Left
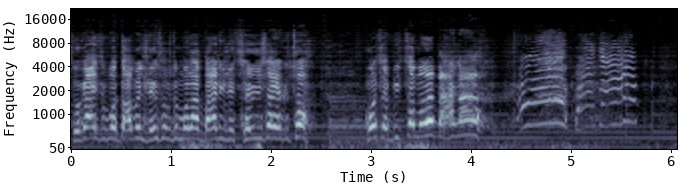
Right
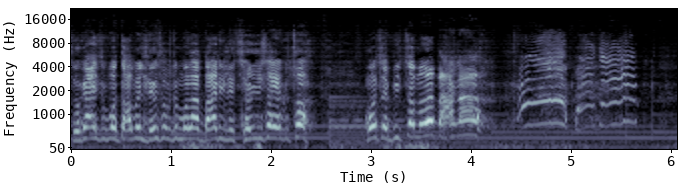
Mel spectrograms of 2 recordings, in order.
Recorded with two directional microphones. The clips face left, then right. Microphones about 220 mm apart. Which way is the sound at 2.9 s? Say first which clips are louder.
Right 2 dB; centre (ahead or behind).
